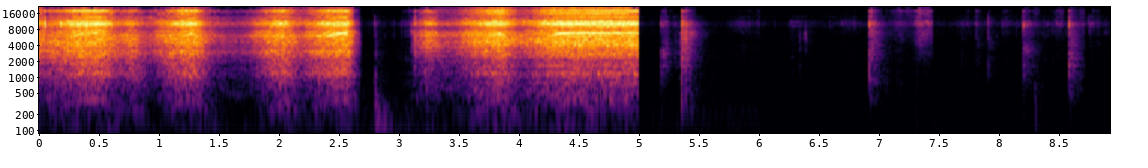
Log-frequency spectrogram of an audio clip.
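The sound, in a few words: drilling out the rivets on a Volvo Penta starter solenoid cover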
